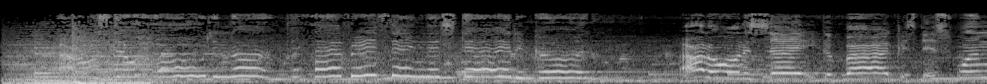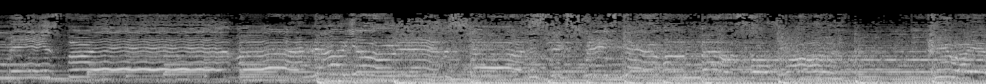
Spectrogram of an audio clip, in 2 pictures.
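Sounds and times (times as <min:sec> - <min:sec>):
disappointed song: 0:00.0 - 0:19.7.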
